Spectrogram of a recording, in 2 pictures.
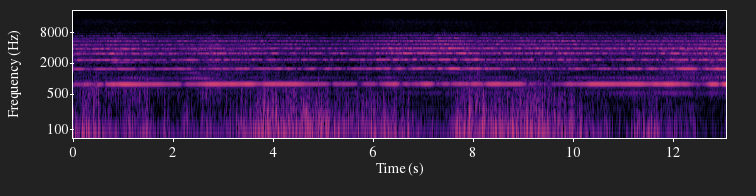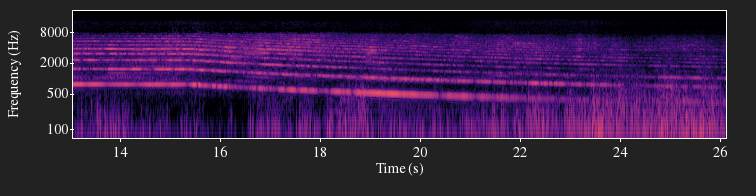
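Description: Federal Signal 2001-130 rotating single-tone warning siren sounding a tornado warning. It holds one steady wailing pitch, swelling and fading in loudness as the horn rotates. About fifteen seconds in, it begins winding down, the pitch falling steadily as the rotor slows.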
